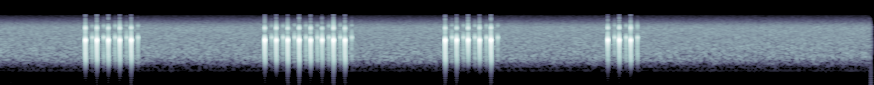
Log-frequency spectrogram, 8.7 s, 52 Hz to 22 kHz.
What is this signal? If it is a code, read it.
Pulse dialling, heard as clicks on a phone line, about 9 pulses a second. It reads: 5 8 5 3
